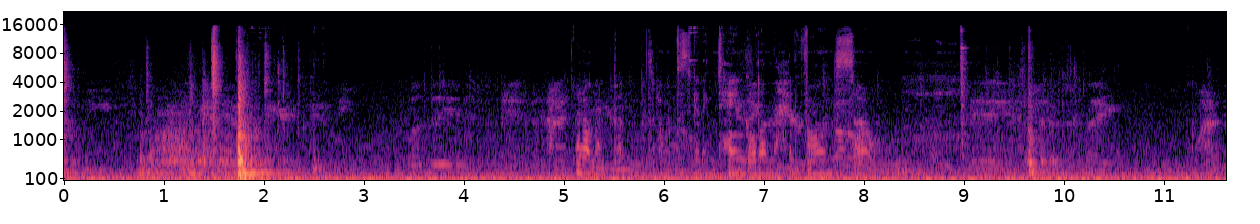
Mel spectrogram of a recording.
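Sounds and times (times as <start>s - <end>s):
steady low hum: 0.0s - 11.6s
drawer opening and closing: 0.7s - 2.4s.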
